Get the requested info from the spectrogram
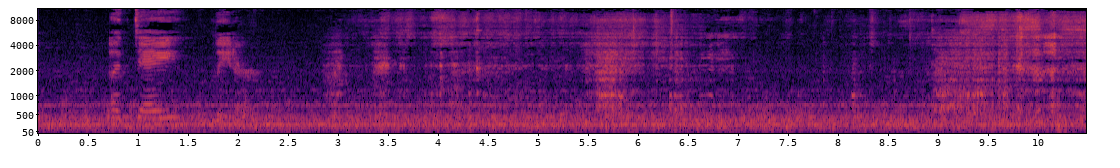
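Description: Steady low road and engine rumble inside a vehicle cruising on a motorway, with brief snatches of a voice from a broadcast playing in the cab.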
